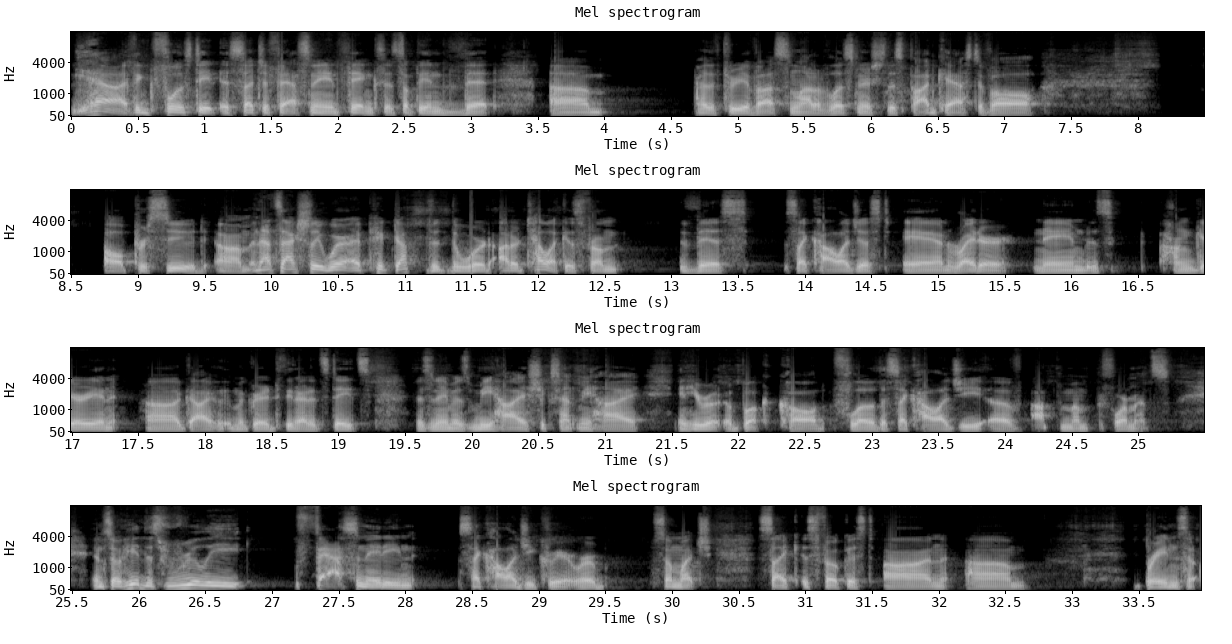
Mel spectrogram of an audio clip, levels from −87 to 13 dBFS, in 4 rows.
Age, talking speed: 30-49, 170 wpm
